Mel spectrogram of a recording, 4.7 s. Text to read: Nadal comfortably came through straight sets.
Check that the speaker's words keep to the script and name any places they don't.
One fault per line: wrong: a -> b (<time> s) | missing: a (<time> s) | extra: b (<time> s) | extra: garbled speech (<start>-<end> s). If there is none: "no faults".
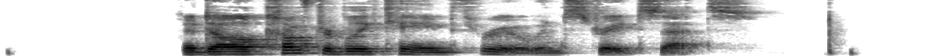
extra: in (2.7 s)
